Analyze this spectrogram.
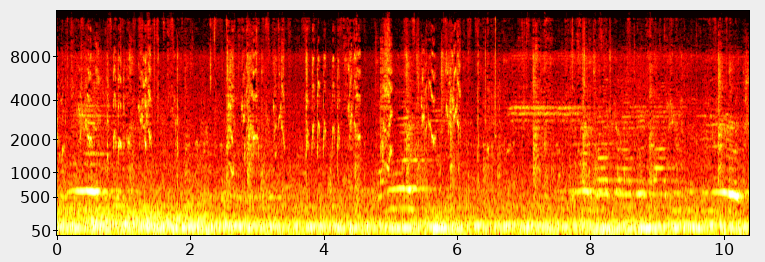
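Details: Japanese budgerigars eating kolmi shak give short chirps and scratchy warbling chatter over a steady low background hum.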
